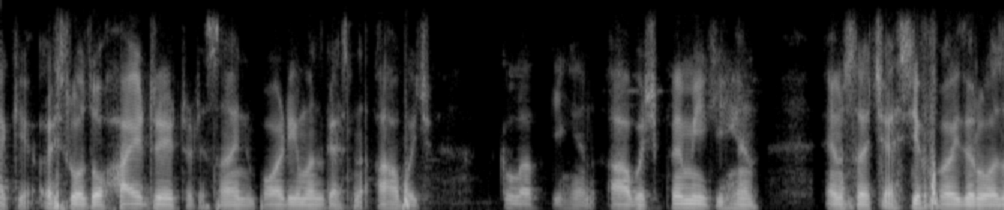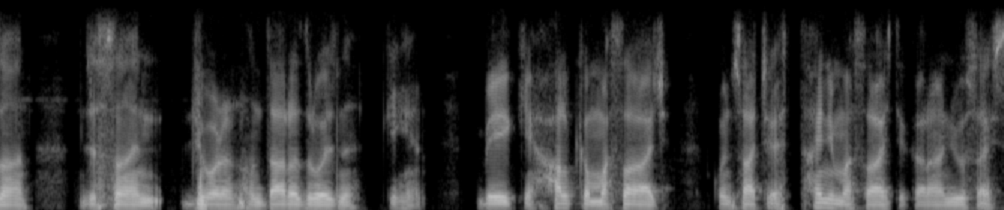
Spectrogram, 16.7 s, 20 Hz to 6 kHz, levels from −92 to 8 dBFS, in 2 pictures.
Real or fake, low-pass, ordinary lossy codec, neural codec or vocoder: real; 5.4 kHz; Opus, 24 kbps; none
